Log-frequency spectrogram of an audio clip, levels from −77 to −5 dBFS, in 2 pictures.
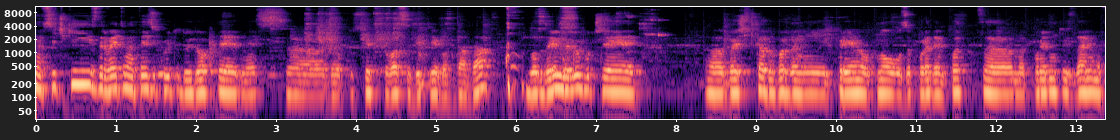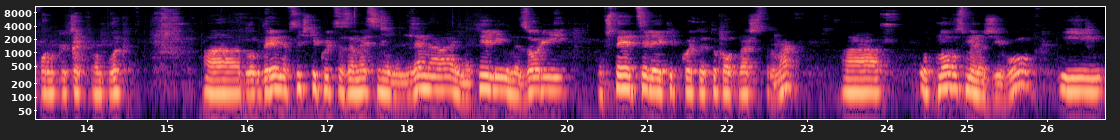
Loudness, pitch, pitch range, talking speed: -21 LUFS, 130 Hz, 120-145 Hz, 160 wpm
